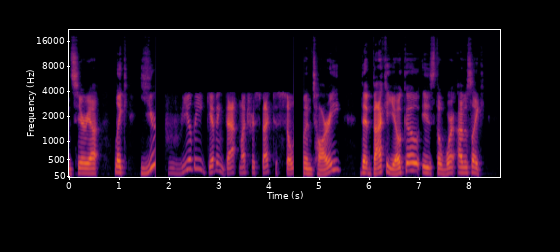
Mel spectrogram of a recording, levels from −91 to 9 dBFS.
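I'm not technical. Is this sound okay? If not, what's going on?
No. From 1.73 to 4.70 s the voice turns muffled and a bit quieter after a brief gap, likely an input switched to a poorer device.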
